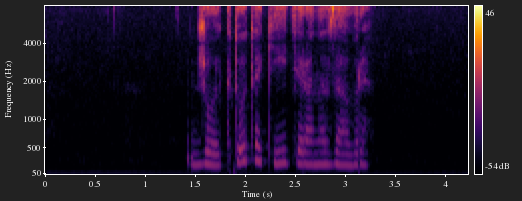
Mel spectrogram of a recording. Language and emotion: Russian, neutral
